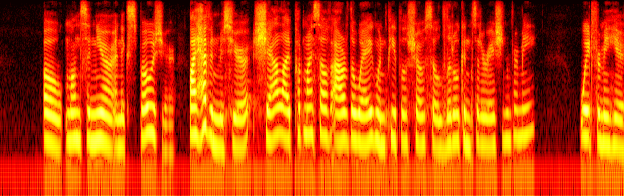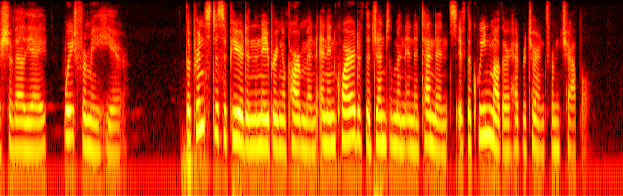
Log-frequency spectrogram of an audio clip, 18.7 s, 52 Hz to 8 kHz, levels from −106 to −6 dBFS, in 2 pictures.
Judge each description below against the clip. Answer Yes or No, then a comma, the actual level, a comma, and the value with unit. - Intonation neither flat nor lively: Yes, average, 3.6 semitones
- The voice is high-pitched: Yes, high, 200 Hz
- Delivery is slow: No, average, 175 wpm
